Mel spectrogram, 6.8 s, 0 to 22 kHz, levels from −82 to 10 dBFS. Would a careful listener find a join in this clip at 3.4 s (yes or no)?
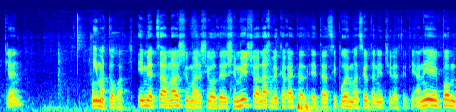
no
